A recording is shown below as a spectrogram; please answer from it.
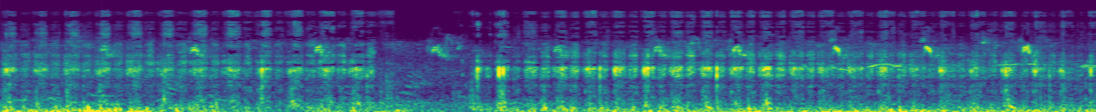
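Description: A pug panting steadily and rhythmically through its open mouth, cooling itself in the summer heat; the panting breaks off briefly about three seconds in, then resumes.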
